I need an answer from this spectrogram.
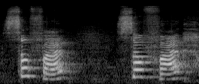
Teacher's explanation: porque el acento sí lo tiene justo sobre la a no más que la a no es tan larga en lituano · la a no es tan larga en lituano es una a corta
